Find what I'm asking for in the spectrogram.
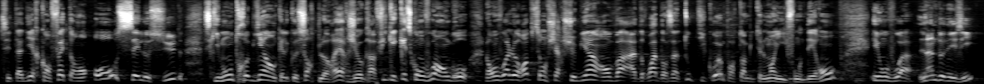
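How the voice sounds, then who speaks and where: A man's voice: a little high, a little mellow. A man welcoming a lecture audience, chatty, with rising emphasis. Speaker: conference moderator. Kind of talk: formal welcome speech.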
